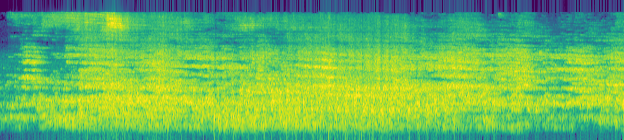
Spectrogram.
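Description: Intermodal freight cars (double-stack container well cars and trailer flatcars) rolling past: steady wheel-on-rail noise with a rapid clatter of wheels over the track. It grows louder about a second in.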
